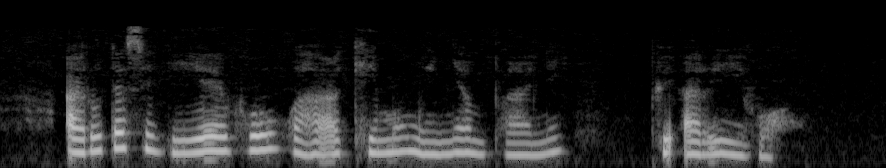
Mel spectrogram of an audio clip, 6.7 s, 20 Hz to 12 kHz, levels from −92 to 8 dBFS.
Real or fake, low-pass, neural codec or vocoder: real; 7.2 kHz; none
